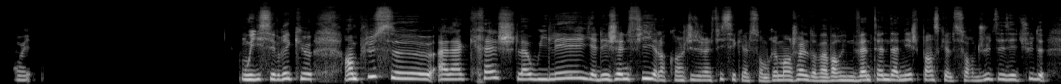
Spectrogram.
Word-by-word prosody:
Oui. 205 0 -8 2.1
Oui, 225 0 +4
c'est 235 0 +1
vrai 255 +3 +2
qu'en 255 0 0
plus, 360 +8 0
heu, 265 -4 +3
à - - +2
la 235 0 +1
crèche, 290 +4 -1
là 235 -1 +1
où 235 0 0
il 235 +1 +1
est, 290 +2 +1
il 280 - +2
y - - +2
a - - +2
des 225 +2 +1
jeunes 240 +2 +4
filles. 255 +2 +2
Alors 200 -4 -4
quand 200 - -5
je - - -8
dis 215 - -4
des 200 - -4
jeunes 195 0 -3
filles, 215 +6 -8
c'est 235 -1 -4
qu'elles 185 -6 -7
sont 165 0 -7
vraiment 200 +5 -1
jeunes. 225 +3 +1
Elles 215 - +1
doivent 180 -2 -3
avoir 170 +2 +1
une 190 -1 0
vingtaine 205 +3 +1
d'années. 215 +1 +1
Je 235 - -6
pense 210 -2 -4
qu'elles 185 -5 -5
sortent 180 0 -7
juste 235 +5 -4
des 230 -2 -2
études, 220 +2 -3
230 Hz, 255 wpm, -21 LUFS, 200-250 Hz, 2.1 s, Oui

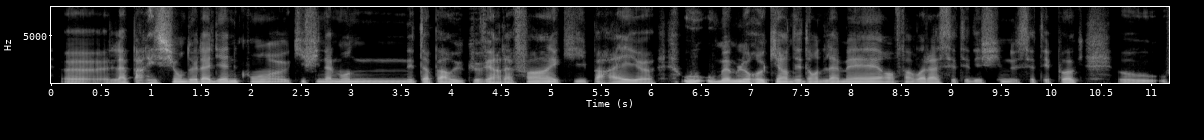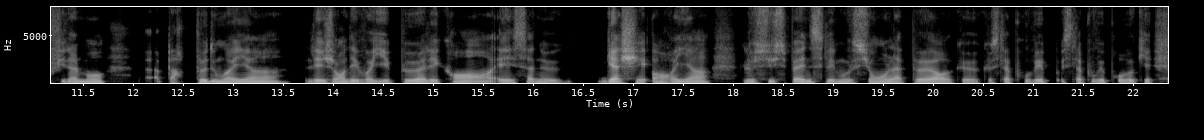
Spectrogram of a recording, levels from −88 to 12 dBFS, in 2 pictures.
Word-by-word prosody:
heu, 70 -1 -2
l'apparition 85 +6 +3
de 85 -1 +2
l'alien 95 +8 +4
qu'on 90 -8 -1
heu, - - -3
qui - - -7
finalement 95 +5 +1
n'est 85 -1 -1
apparu 90 +4 +1
que 85 - -7
vers 75 -1 0
la 70 -1 -2
fin 125 - +2
et 115 - +3
qui 90 -2 -8
pareil, 90 +6 +1
heu 75 -1 0 0.3
ou 125 0 +5
ou 120 - +2
même 120 +1 +5
le 95 - +6
requin 95 +2 +3
des 85 -1 -1
Dents 85 +1 -1
de 80 - -4
la 85 0 +1
mer, 100 +2 +2
enfin 85 0 -3
voilà, 110 +5 +1
c'était 85 - -5
des 85 +1 -4
films 95 +3 -5
de 85 - -7
cette - - -7
époque, 120 +2 0 0.4
heu, 80 - -7
où 80 +1 -3
où - - -13
finalement, 100 +4 -1 0.4
heu, - - -12 0.2
par - - -7
peu 120 - +2
de 100 - -1
moyens, 100 +1 +2 0.3
les 85 +3 0
gens 95 +3 +1
les 85 - +1
voyaient 75 -1 -3
peu 110 +5 +1
à 90 - +5
l'écran 115 - +1
et 95 +1 0
ça 95 +1 -1
ne 85 -2 -4 0.4
gâchait 100 +1 +4
en 85 -3 -1
rien 100 - 0 0.3
le 85 +1 -4
suspense, 105 +6 0
l'émotion, 90 +5 -1
la 95 - +1
peur, 100 +2 +2
heu, 75 - -11
que 80 -2 -6
que - - -14
cela 85 - -4
prouvait 90 +3 -4
p - - -25
cela - - -4
pouvait 95 +2 -5
provoquer. 90 -1 -4
90 Hz, 195 wpm, -24 LUFS, 85-105 Hz, 0.4 s, le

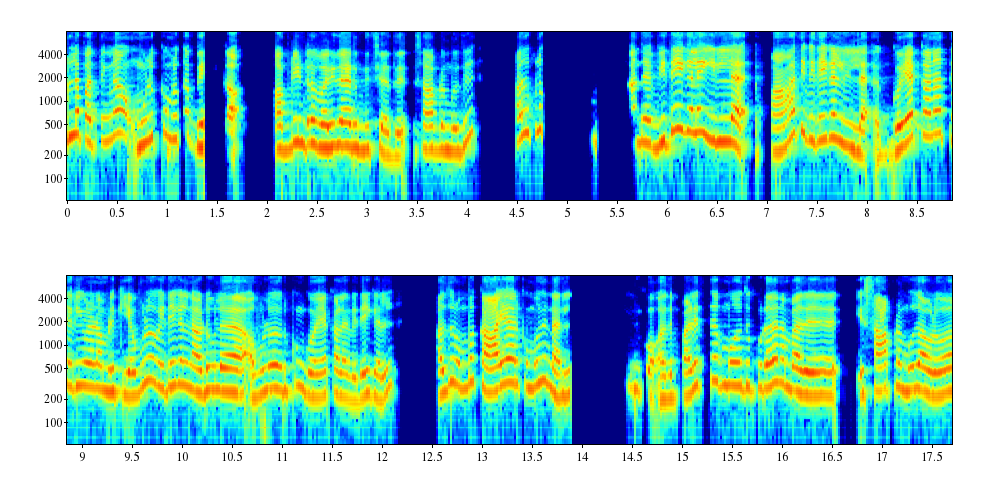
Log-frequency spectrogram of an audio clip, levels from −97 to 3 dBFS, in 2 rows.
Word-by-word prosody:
உள்ள 360 +2 +4
பார்த்தீங்கன்னா 310 +5 0 0.2
முழுக்க, 320 +6 -2
முழுக்க 330 +3 -5
பேரிக்கா 255 - +1 0.4
அப்பிடின்ற 280 +4 0
மாதிரி 250 0 +4
தான் 265 -1 +6
இருந்துச்சு 240 0 -2
அது. 195 0 -3 0.2
சாப்பிடும்போது. 235 +2 -2 0.5
அதுக்குள்ள 395 +5 -1 0.9
அந்த 295 +1 -1
விதைகளே 405 +3 +4
இல்ல. 305 0 +3 0.4
பாதி 350 - +1
விதைகள் 325 0 +2
இல்ல. 230 -4 +2 0.3
கொயக்கான்னா 355 +8 +4
தெரியும்ல 295 0 0
நம்மளுக்கு 250 -3 -2
எவ்வளவு 320 +7 -2
விதைகள் 300 +1 -2
நடுவுல, 260 +2 +1 0.3
அவ்வளவு 255 +6 0
இருக்கும் 260 0 -7
கொயக்கால 220 +1 -2
விதைகள். 215 0 -2 0.5
அது 235 - 0
ரொம்ப 295 +3 -4
காயா 260 +6 +6
இருக்கும்போது 315 +2 -3
நல்லா 220 +2 -1 0.6
இருக்கும். 260 -2 -4
அது 200 - -2
பழுத்தபோது 305 +4 -1
கூட 280 - +2 0.2
நம்ம 290 -4 -2
அது 225 -1 +5 0.6
சாப்பிடும்போது 275 0 0
அவ்வளவா 230 +1 +2
280 Hz, 140 wpm, -21 LUFS, 240-315 Hz, 0.9 s, தான்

